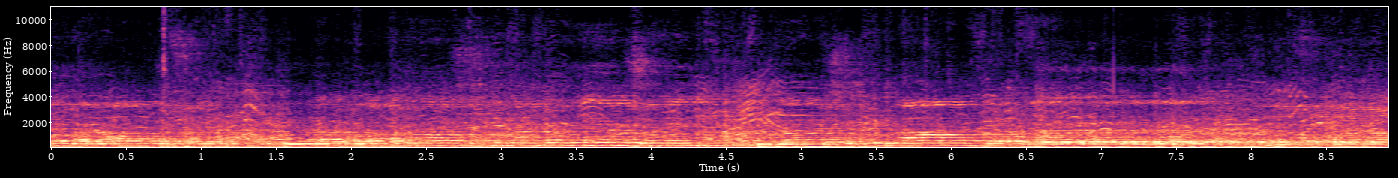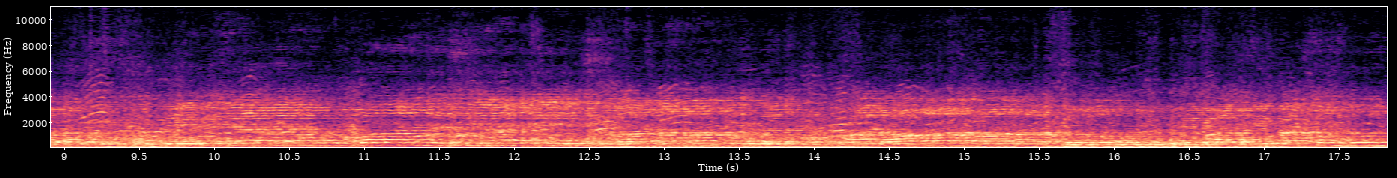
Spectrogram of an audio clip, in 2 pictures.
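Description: A low steady drone of male voices holds beneath the chant.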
